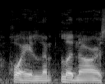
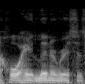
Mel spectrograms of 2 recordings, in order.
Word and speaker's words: Jorge Linares: with fighters because you'll see how this person pronounces hoy Linares his name he's not familiar with him is now Jorge Lin arisa's Jorge Linares against the world number one pound-for-pound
